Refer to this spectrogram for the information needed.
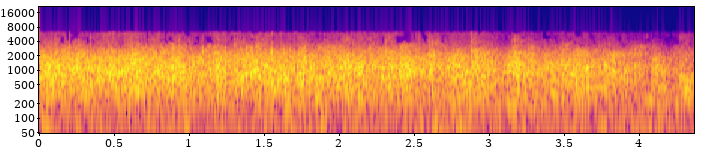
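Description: Steady, sustained audience applause fills the whole clip, a dense wash of many hands clapping at an even, loud level with no voices standing out, following Barry Cryer's singing of Silent Night with Colin Sell at the piano.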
